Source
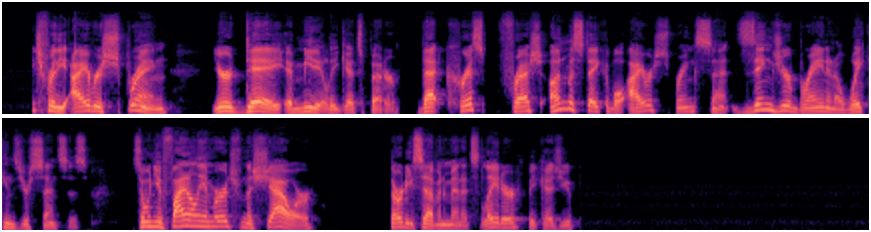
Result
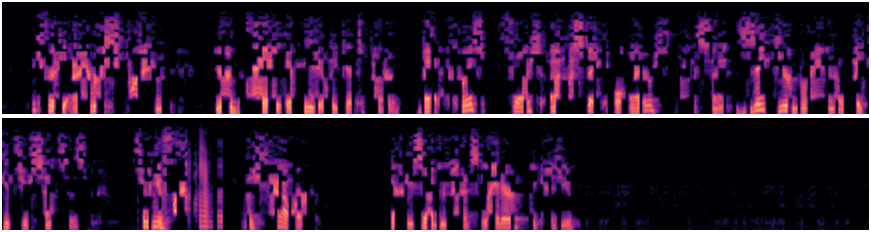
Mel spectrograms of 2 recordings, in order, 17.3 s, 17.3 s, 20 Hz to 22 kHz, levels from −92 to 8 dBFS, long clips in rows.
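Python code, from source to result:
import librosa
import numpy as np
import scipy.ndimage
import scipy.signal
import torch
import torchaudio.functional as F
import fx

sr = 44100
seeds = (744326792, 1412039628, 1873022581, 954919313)

y = fx.spec_dropout(x, sr, seeds[0], share_pct=56)
y = fx.power_curve(y, sr, exponent=3.0, at=(10.51, 11.1))
y = fx.rotary(y, sr, hz=0.65)
y = F.gain(torch.from_numpy(y), 6.0).numpy()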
